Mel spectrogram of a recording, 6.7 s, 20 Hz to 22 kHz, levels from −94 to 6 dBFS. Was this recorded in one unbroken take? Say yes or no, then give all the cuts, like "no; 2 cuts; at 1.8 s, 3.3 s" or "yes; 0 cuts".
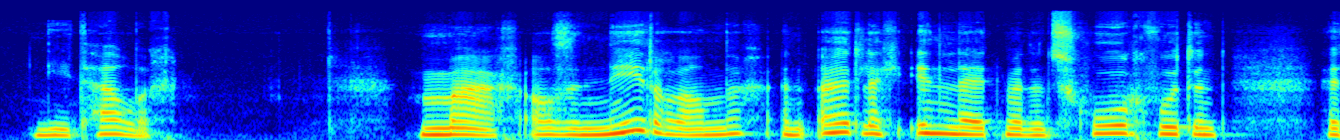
yes; 0 cuts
